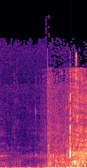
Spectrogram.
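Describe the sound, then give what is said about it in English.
Gusty wind rumbles and thumps against the microphone outdoors, a continuous low, buffeting roar that swells louder in the second half, with no voices present. “It's uh, quite windy and um, I'm trying to avoid getting too much wind in the microphone, so hope this works.”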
